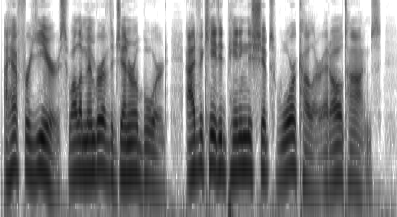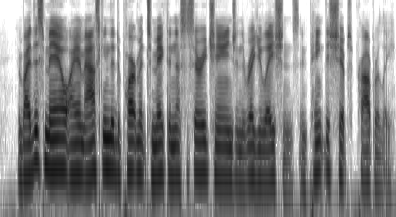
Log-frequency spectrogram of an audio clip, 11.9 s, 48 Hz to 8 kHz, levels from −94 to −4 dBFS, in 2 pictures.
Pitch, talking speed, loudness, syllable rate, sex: 130 Hz, 210 wpm, -19 LUFS, 5.8 syllables/s, male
